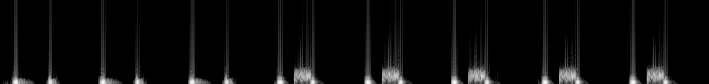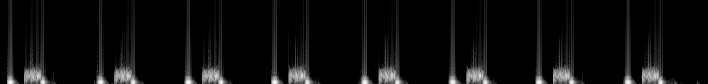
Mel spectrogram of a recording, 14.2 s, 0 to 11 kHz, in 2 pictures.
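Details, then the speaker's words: Mitral regurgitation due to mitral valve prolapse: regular heartbeat near 68 a minute with a crescendo murmur starting in mid-systole and rising into the second heart sound; mid-to-late systolic murmur. "When mitro regurgitation is due to mitro valve prolapse, the murmur may be crescendo in character beginning in midscy and increasing to the second heart sound."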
